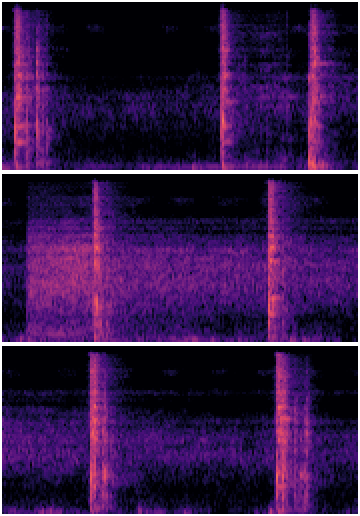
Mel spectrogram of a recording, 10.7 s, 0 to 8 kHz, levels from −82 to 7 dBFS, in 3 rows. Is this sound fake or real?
fake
